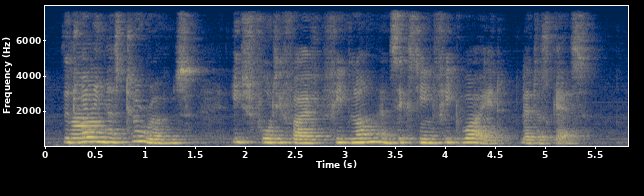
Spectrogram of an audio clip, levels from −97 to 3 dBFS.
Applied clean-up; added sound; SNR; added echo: none; Wind instrument, woodwind instrument; 6 dB; reverberation time 0.6 s.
